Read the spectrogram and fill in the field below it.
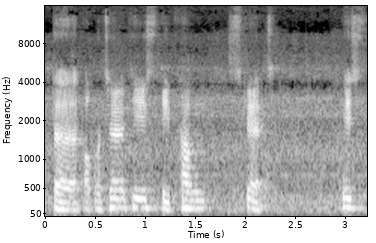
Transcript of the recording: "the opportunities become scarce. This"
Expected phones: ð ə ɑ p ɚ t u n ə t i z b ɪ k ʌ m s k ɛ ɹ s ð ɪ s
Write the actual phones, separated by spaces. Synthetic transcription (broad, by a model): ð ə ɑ p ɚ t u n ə t i s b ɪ k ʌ m s k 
